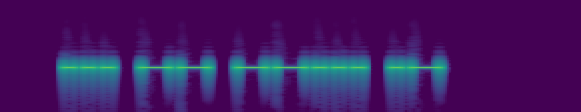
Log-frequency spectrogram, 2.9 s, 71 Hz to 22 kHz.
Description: Morse code, heard as a keyed tone, about 25 wpm, 700 Hz. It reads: SM7A
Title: DXCC-100 Call Signs - 4 Characters - Repeated 3x - 25wpm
